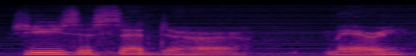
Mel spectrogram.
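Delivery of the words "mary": tender calling. Acted. Jesus calling Mary by name.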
